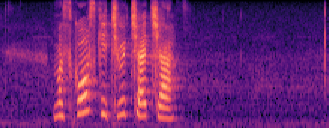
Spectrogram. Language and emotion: Russian, positive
